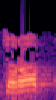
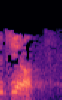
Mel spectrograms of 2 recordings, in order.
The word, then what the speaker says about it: جراب: الخزانة والجراب بكسر الخاء والجيم، والقطع والقنديل بفتح القاف لا بكسر، لا تقول قنديل قل قنديل، لا تقول جراب قل جراب.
